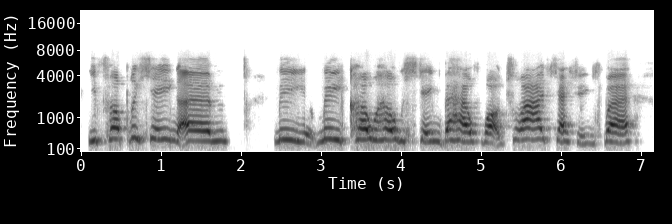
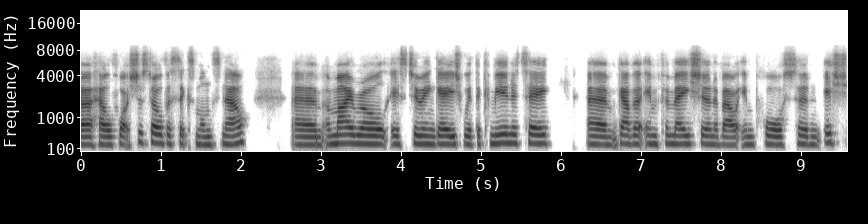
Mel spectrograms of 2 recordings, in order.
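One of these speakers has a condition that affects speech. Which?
The first: cerebral palsy; wheelchair user, physical disability.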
